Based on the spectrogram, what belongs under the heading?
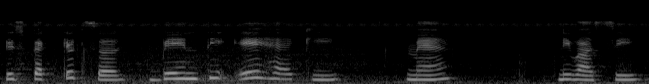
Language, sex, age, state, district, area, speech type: Punjabi, female, 30-45, Punjab, Fazilka, rural, spontaneous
